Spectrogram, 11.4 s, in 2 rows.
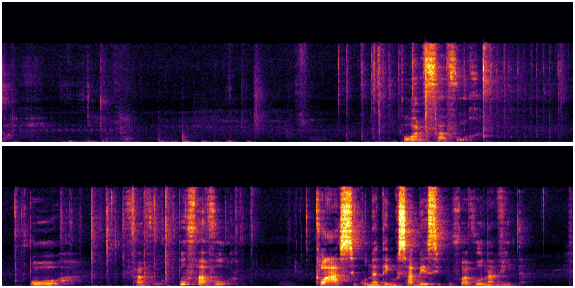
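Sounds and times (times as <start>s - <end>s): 
low steady hum: 0.0s - 11.4s
typing on a computer keyboard into a notepad: 3.4s - 8.3s
speech: 4.0s - 4.8s, 6.0s - 8.1s, 8.9s - 11.0s.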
